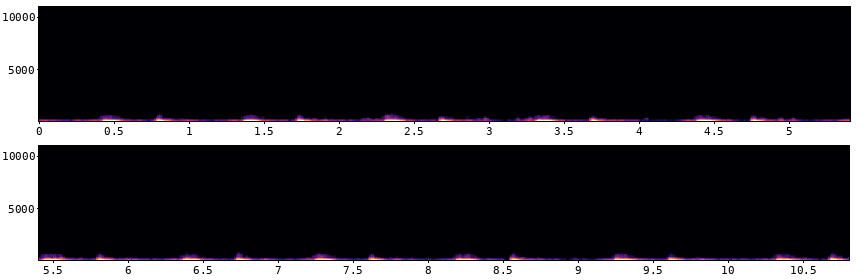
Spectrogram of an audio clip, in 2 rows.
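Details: Full heart auscultation through a stethoscope on a male, recorded either sitting at a desk or lying in bed: a steady lub-dub at about 64 beats a minute, two clear sounds per beat, no extra noises, normal heart sounds.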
